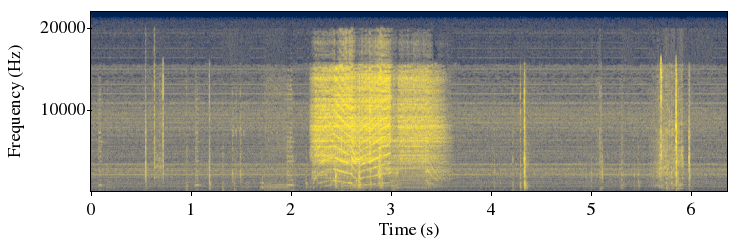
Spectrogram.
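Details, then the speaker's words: Cleaned-up floppy drive for a 25MHz Macintosh IIsi, formatting a disk: quiet, even head-stepping ticks with a short buzzing seek burst in the middle; the drive sounds normal. "Drive sounds good, though."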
